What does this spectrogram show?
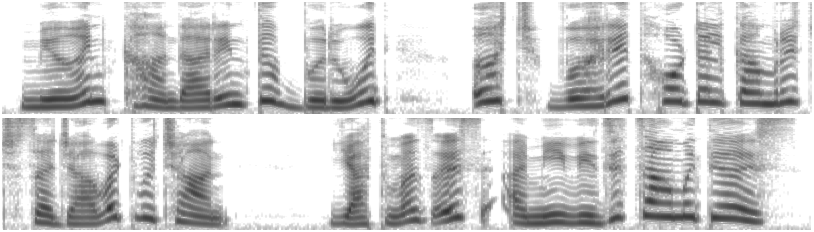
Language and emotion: Kashmiri, surprised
